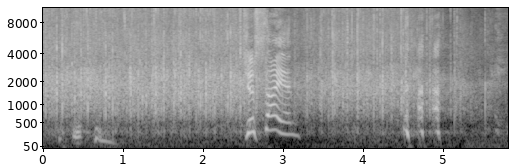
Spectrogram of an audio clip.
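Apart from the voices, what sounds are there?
audience applause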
